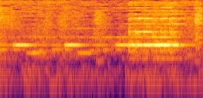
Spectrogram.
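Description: A faint tune of thin, steady high notes in the background, stepping between a few pitches, with the notes growing fuller in the second half.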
